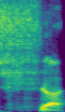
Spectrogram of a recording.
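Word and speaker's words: Shough: Either way, it's pronounced shuck like corn.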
